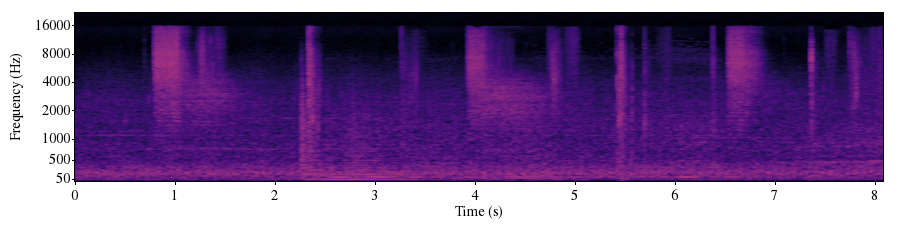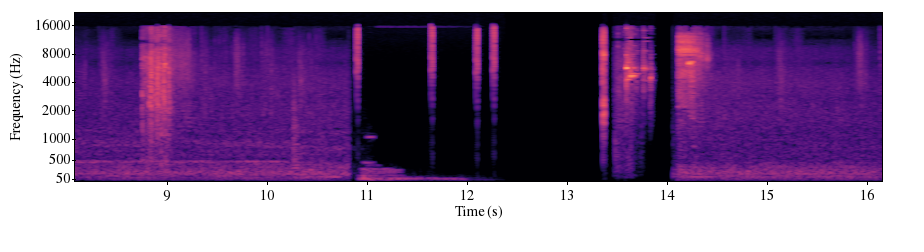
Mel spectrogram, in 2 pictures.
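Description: A low mechanical rumble drones steadily.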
